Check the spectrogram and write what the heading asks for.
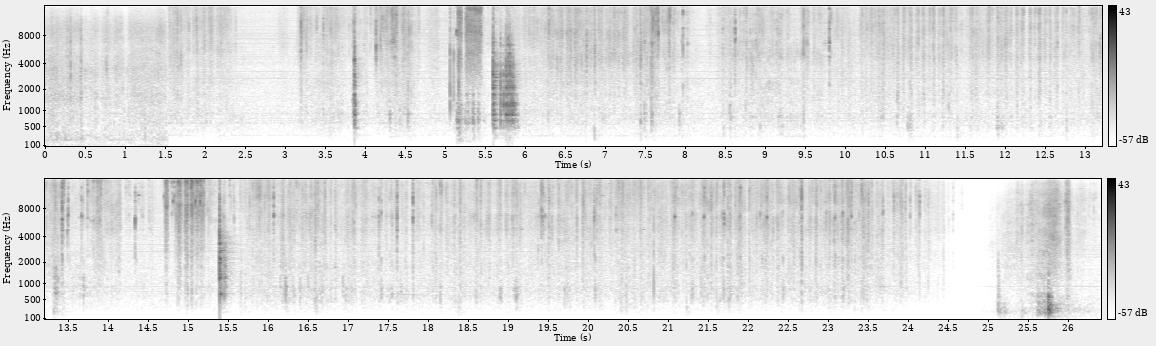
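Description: Cloth rag rubbing and scrubbing inside a car's throttle body to work off a thick layer of dirty deposits, with small knocks and clicks as the part is handled. A few short louder bursts stand out, one about halfway through a brief hiss of alcohol-based cleaner spray.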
